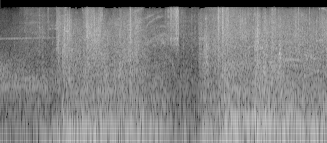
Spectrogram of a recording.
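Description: A large robot stomps heavily on hard ground with deep thuds.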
